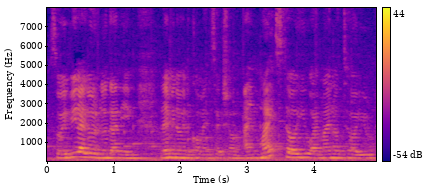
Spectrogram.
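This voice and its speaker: A woman's voice: medium pitch, fairly even intonation, quick pace. A woman in her twenties from Lagos with a Nigerian accent, chatting casually and playfully to camera as she answers questions. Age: 20s. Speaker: vlogger. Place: small indoor room with bare walls. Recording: roomy echo, distant mic, background music.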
